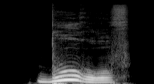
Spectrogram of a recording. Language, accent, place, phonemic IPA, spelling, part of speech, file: German, Germany, Berlin, /ˈbuːˌʁuːf/, Buhruf, noun, De-Buhruf.ogg
- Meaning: boo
